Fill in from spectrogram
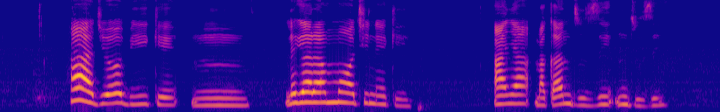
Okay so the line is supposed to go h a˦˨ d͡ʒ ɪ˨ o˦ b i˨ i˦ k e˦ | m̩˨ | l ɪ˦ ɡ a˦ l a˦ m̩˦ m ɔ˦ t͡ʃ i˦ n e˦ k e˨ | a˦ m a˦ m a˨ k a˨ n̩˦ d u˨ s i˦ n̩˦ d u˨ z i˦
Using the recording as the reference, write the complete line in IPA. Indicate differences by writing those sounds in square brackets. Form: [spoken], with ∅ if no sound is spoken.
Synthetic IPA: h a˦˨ d͡ʒ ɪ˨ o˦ b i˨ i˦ k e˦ | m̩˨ | l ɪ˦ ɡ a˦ [ɾ] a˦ m̩˦ m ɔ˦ t͡ʃ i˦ n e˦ k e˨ | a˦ [ɲ] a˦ m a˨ k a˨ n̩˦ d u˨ [z] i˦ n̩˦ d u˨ z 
